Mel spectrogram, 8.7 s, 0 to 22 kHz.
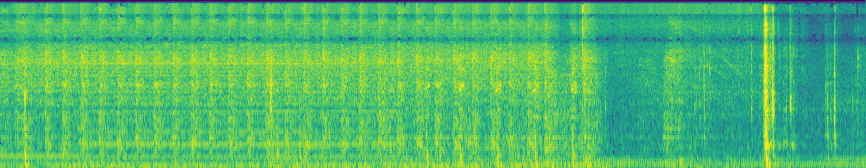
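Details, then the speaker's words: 1993 Mercedes 190 with the coolant temp gauge still pegged after a new temp sensor: a long cranking drone with the foot on the gas pedal before it catches and runs unevenly. Hard start. "so as you can see there extended crank I have my foot on the fuel on the on the gas pedal"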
